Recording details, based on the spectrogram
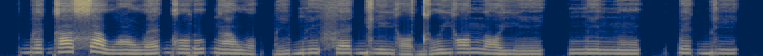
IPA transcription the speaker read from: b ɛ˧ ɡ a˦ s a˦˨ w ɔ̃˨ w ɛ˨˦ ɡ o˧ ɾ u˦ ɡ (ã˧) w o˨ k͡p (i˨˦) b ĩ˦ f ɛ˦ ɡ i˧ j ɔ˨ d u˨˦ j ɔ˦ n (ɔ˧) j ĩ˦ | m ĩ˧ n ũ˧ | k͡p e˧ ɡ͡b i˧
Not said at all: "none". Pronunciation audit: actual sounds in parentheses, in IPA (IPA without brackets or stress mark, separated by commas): ã˧, i˨˦, ɔ˧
